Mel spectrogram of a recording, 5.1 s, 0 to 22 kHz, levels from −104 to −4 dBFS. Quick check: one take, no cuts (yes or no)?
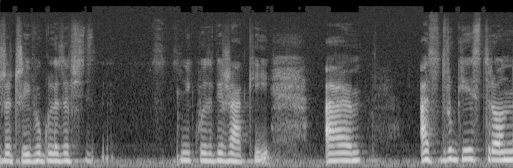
yes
